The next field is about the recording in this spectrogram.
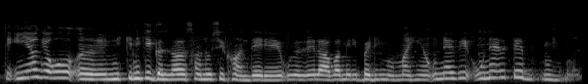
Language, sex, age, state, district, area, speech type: Dogri, female, 18-30, Jammu and Kashmir, Samba, rural, spontaneous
